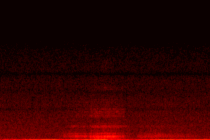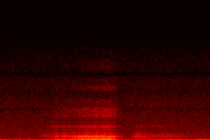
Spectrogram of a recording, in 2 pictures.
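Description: Two low, rattling snores on breathing in, with a quiet room hum between them; ordinary sleep snoring.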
